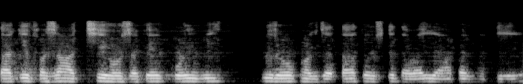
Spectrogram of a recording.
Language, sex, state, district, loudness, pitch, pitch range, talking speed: Hindi, male, Uttar Pradesh, Muzaffarnagar, -15 LUFS, 140 Hz, 135-140 Hz, 205 wpm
